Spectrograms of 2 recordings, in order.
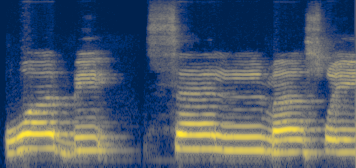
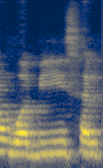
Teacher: جب بھی حمزہ ساکن ہوتا ہے، حمزہ کے اوپر جزم ہوتی ہے تو اس پر ہم نے جھٹکا لازمی دینا ہوتا ہے · بہت سے لوگ یہاں پر غلطی یہ کرتے ہیں وبیسل پڑھتے ہیں، تو یہاں پر حمزہ کی جگہ وہ یا کو ملا دیتے ہیں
